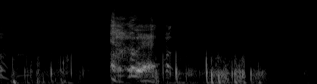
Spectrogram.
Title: I can’t stop my cough😷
